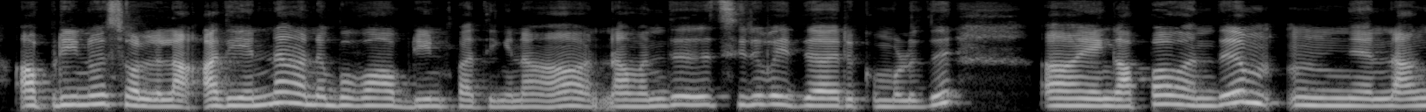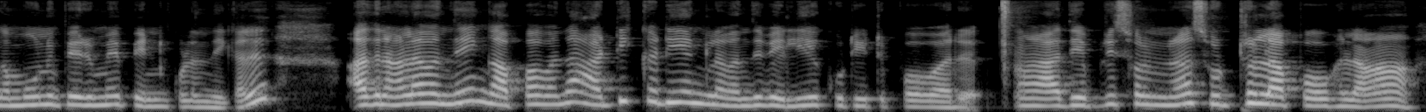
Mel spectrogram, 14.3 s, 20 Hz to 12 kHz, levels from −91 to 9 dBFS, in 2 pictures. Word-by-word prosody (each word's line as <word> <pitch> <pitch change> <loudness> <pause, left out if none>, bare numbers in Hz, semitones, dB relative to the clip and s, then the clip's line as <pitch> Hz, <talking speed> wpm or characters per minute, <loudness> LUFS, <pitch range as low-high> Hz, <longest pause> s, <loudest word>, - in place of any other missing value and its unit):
அப்படீன்னும் 250 +4 +1
சொல்லலாம். 200 -4 +2
அது 220 +1 +1
என்ன 255 +7 +1
அனுபவம் 230 -2 0
அப்படீன்னு 205 +1 -4
பார்த்தீங்கன்னா, 190 -1 -5 0.3
நான் 200 0 -1
வந்து 215 +5 -1 0.2
சிறு 255 +1 -3
வயதா 225 -3 +1
இருக்கும்பொழுது, 195 +3 -4 0.5
அ - - +4 0.2
எங்க 210 -1 +2
அப்பா 265 +7 0
வந்து 225 +6 +1 0.4
ம். 230 - +1 0.4
நாங்க 215 +2 +1
3 250 +1 +1
பேருமே 245 +1 +1
பெண் 200 -1 -3
குழந்தைகள். 175 - -2 0.5
அதனால 250 +1 +3
வந்து 285 +2 +1
எங்க 290 -6 +3
அப்பா 260 +2 -1
வந்து, 320 +5 -1
அடிக்கடி 335 +4 -1
எங்கள 265 -3 0
வந்து 230 +3 -1
வெளிய 220 +3 -1
கூட்டிட்டு 210 -2 -7
போவாரு. 180 -2 -2 0.4
அது 215 - -3
எப்படி 255 +5 -6
சொல்லணும்னா, 260 +2 0
சுற்றுலா 265 0 +4
போகலாம். 205 -1 +1
225 Hz, 160 wpm, -23 LUFS, 205-255 Hz, 0.5 s, அ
